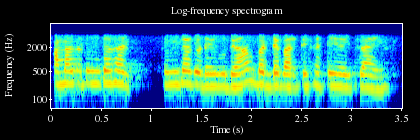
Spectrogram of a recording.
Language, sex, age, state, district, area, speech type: Marathi, female, 18-30, Maharashtra, Ahmednagar, urban, conversation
